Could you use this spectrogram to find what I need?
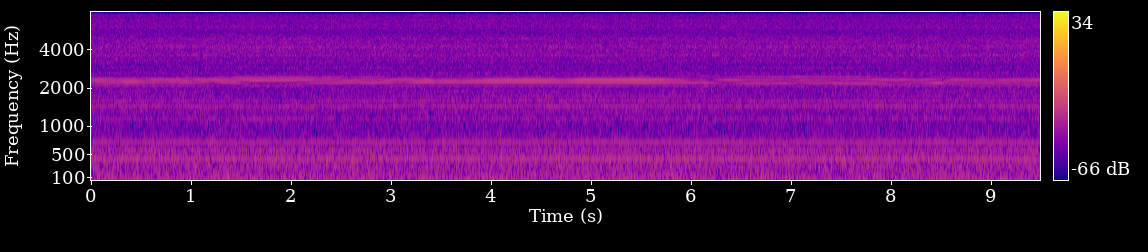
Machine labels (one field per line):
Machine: pump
